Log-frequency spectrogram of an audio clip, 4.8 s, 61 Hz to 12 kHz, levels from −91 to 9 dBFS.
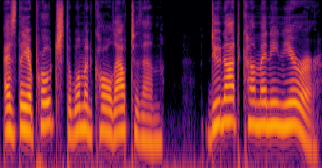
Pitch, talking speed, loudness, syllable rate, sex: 205 Hz, 175 wpm, -16 LUFS, 4.9 syllables/s, female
